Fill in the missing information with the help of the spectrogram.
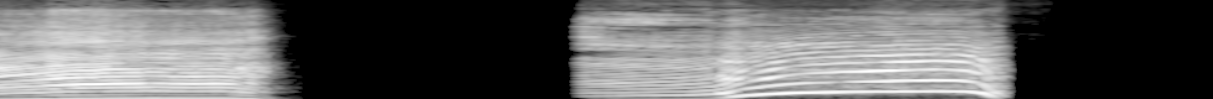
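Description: Cow mooing twice. The first moo ends about a second and a half in; the second starts about three seconds in, rises in pitch partway through, holds, and cuts off about five seconds in.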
